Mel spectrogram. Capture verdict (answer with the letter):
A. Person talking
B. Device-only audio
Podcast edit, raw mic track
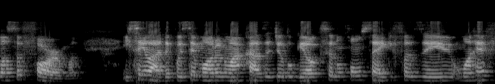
B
